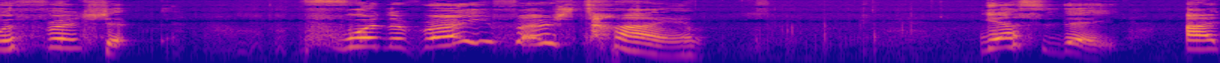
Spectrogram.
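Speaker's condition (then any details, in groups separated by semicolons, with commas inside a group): Cerebral palsy; several unnoticed strokes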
